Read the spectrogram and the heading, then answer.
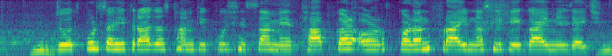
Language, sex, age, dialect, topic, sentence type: Magahi, female, 31-35, Western, agriculture, statement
